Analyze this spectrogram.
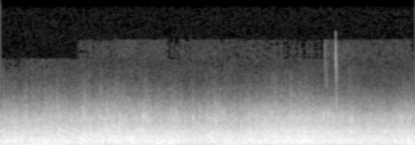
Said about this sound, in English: Take another deep breath and Take in the sounds of the water and flow into your exhale as you relax a little deeper.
